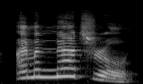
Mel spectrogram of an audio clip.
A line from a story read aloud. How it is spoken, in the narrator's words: he squeaked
